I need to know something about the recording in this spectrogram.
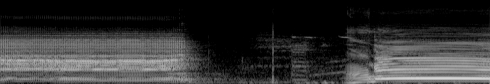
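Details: Cattle in a village, with buffalo also present, lowing: a long harmonic moo for nearly two seconds, a quiet pause, then a rising, strong second moo that holds steady to the end.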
